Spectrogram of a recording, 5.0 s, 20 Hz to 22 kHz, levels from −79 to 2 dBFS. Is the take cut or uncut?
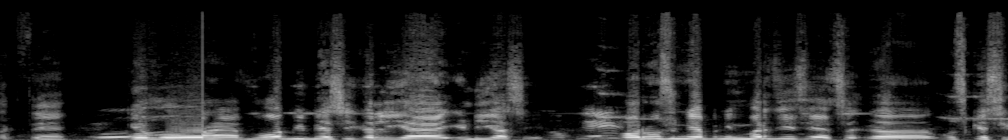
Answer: cut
